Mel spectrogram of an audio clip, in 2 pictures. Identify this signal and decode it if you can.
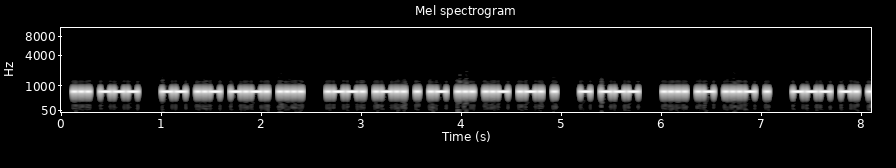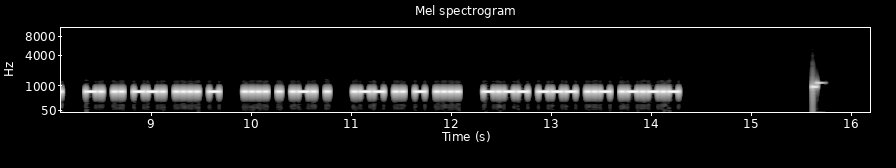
Morse code, heard as a keyed tone, about 36 wpm, 700 Hz. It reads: SO MUCH PLEASURE TO HAVE ONE NIGHT HERE WITH YOU.
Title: Sentences from Top 1600 Words 35wpm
